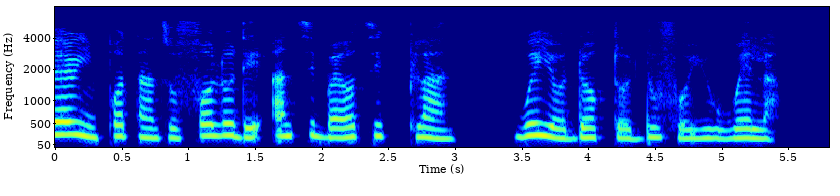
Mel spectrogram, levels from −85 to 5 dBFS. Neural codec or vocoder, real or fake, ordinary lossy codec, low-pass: none; real; MP3, 24 kbps; 7.2 kHz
